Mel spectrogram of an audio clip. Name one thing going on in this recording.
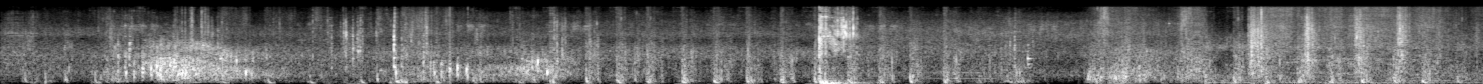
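Footsteps crunch quickly over gravel and rough ground.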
